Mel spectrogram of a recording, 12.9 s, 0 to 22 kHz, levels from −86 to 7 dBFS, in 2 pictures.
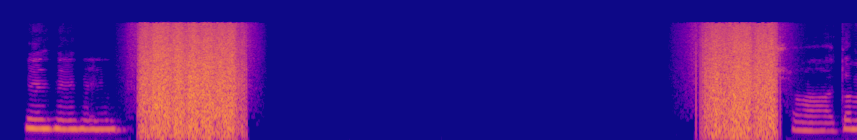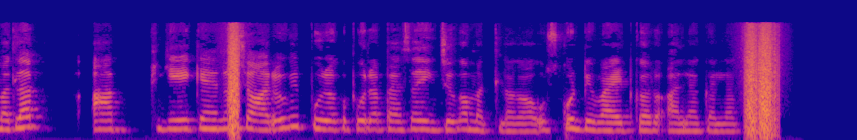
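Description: Speech, and it's got four wireless microphone noise hits, short swishes of static at 0.84 to 2.01 s, 5.01 to 6.06 s, 8.01 to 8.35 s and 11.88 to 12.37 s. Each is the FM radio link fading as reflections cancel, letting receiver noise surge up over the voice.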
